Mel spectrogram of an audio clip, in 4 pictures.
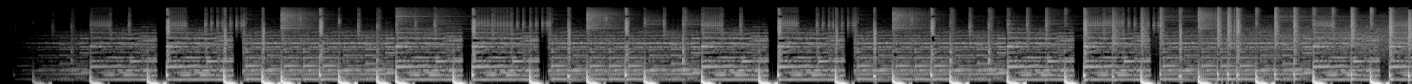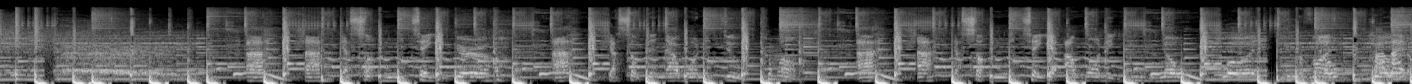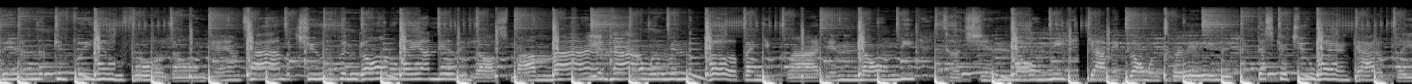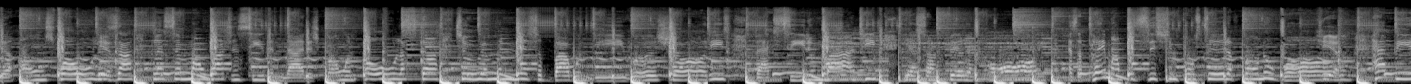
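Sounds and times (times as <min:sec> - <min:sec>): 
old school beat at 157 BPM: 0:00.4 - 0:56.4.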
